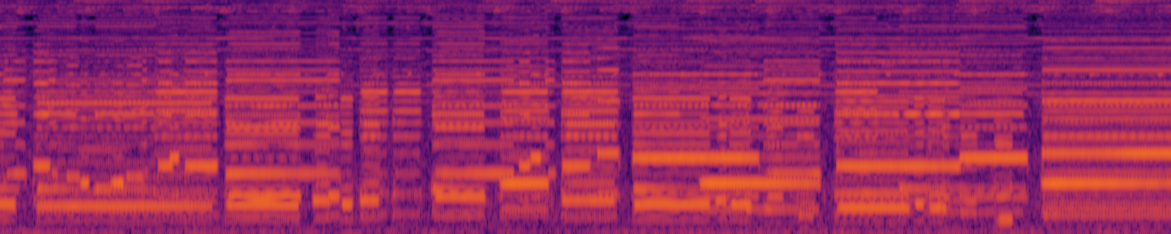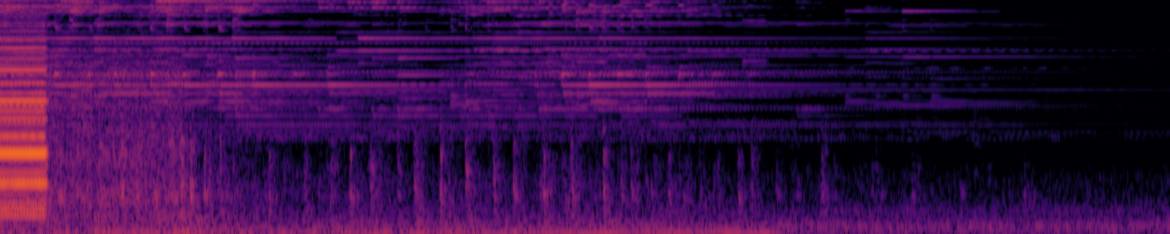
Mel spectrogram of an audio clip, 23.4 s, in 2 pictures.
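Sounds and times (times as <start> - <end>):
claviorganum playing: 0.0 - 12.2.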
